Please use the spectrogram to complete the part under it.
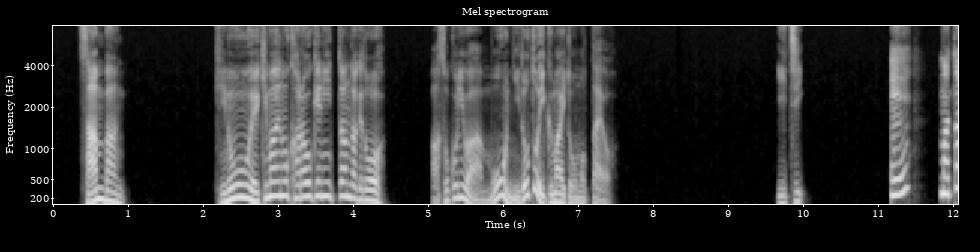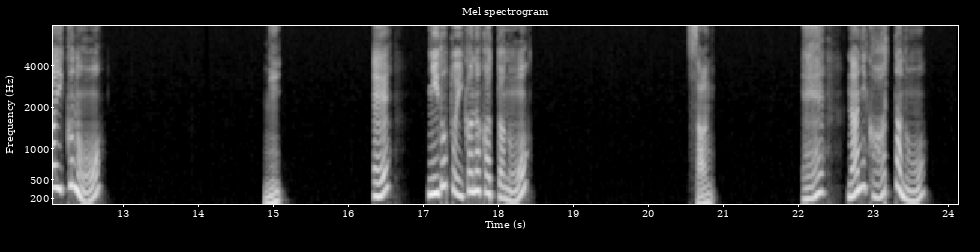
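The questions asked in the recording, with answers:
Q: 昨日駅前のカラオケに行ったんだけど、あそこにはもう二度と行くまいと思ったよ。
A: 3: え、何かあったの?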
